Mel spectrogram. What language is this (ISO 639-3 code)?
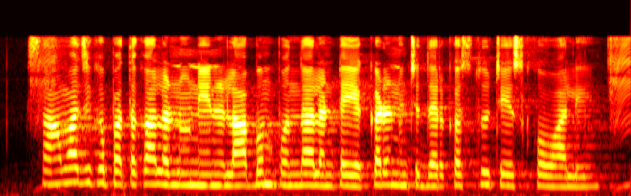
tel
